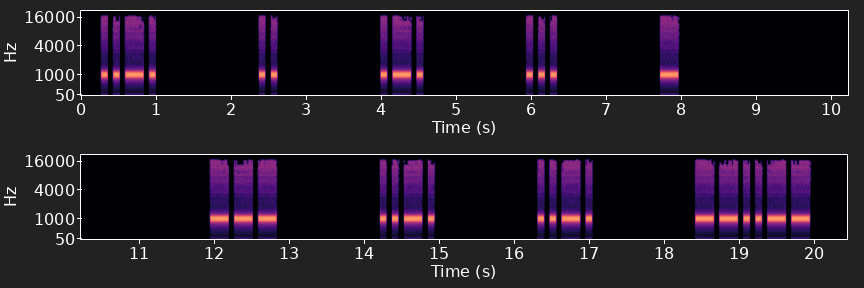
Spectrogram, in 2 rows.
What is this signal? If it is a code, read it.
Morse code, heard as a keyed tone, about 15 wpm, spaced as for 5 wpm, 1000 Hz. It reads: FIRST OFF,
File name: qotdfiles / 5wpm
